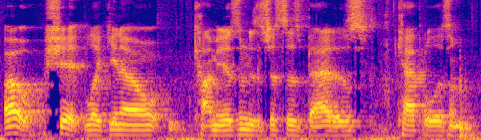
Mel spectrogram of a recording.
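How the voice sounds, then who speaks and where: A man's voice: on the low side, level tone, measured pace. Casual man in a roomy echo. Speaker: podcast panelist. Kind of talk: casual film discussion among friends. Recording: echoey room, faint background noise.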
